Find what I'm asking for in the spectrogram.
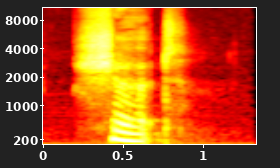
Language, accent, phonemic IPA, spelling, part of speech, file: English, Received Pronunciation, /ʃɜːt/, shirt, noun / verb, En-uk-shirt.ogg
- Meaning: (noun) 1. An article of clothing that is worn on the upper part of the body, often with sleeves that cover some or all of the arms 2. An interior lining in a blast furnace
